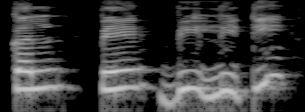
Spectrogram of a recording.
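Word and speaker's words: culpability: मैं आपको बता दूं कि यहाँ पर जो हमारा यू है वो साइलेंट रहेगा, हमें यहाँ पे यू का उच्चारण नहीं करना।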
